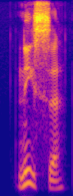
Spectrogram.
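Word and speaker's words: nyce: In the Canterbury Tales, nice, which, by the way, was originally spelled N Y C E, N would have been pronounced Nisa, is used several times according to its original definition, meaning stupid or foolish.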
